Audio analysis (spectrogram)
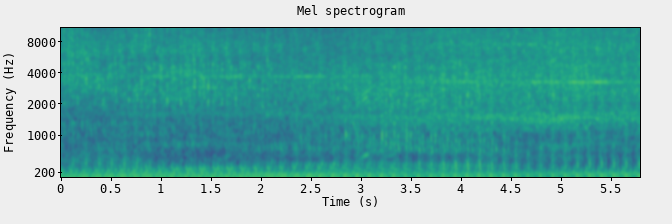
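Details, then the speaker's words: Built VQ35DE V6 in a Z, first start-up, finally idling after earlier backfires, run only briefly because there is no coolant in it: steady low idle with an even rapid pulse and no knocks or ticks; normal idle. "right now we're just finally idle so get to like fully wound up"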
